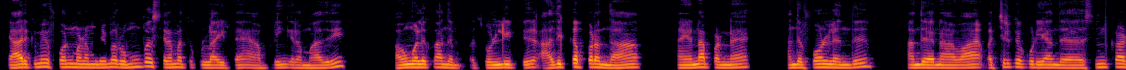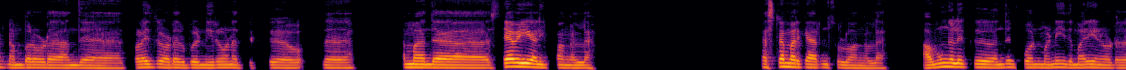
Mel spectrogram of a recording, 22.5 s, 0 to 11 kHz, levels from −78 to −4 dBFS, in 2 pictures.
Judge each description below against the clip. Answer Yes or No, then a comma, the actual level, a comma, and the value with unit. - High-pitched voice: No, medium, 140 Hz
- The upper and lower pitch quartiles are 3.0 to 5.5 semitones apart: No, narrow, 2.4 semitones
